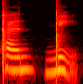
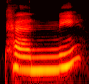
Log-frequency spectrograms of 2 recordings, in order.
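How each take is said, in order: First: Penny cut into two loud beats, pen, nee; Penny, syllable by syllable; tapped-out syllables. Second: Penny in one piece, loud, with a long held N; penny drawn out, rising at the end; drawn-out whole word. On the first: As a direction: say Penny with a clear gap between pen and nee. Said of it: "Let's tap it out". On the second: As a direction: stretch penny into pennn-nee without a break. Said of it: "do you hear it when I say it". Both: Shown as a demonstration.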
